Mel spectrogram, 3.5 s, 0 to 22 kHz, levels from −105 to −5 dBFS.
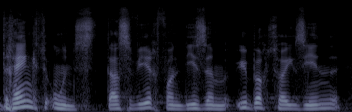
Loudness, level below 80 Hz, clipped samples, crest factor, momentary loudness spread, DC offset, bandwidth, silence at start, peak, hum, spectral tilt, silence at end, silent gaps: -59 LUFS; -86 dBFS; under 0.1%; 22 dB; 5 LU; under 0.1%; 16.5 kHz; 0 s; -36 dBFS; none; -5.5 dB/octave; 0.15 s; none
